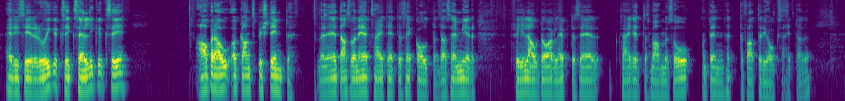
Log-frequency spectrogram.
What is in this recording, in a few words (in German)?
ruhig gesellig bestimmt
